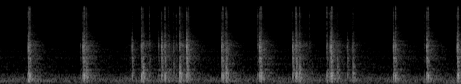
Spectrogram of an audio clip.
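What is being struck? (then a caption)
Wooden table top. Very long curved fingernails tap their tips on a flat, solid, glossy dark-brown wood-grain table top with crossed hands. The fourteen short, dry clicks are spaced irregularly, some in quick clusters, with no ring after each hit, over a quiet background.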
